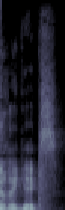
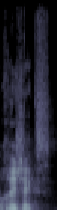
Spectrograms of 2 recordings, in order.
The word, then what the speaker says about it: regex: le prononcer une une regex. Une regex ou une réjex. Alors moi je vais dire réjex. Voilà, je je le prononce je et pas mais vous faites comme vous voulez.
